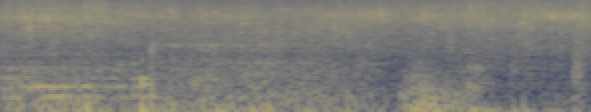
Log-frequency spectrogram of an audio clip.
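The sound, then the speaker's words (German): Steady hiss of running water splashing onto a zucchini as it is rinsed clean before cooking, continuous, with faint low clunks underneath and no voices. “Die mache ich einfach ein bisschen mit Wasser sauber.”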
